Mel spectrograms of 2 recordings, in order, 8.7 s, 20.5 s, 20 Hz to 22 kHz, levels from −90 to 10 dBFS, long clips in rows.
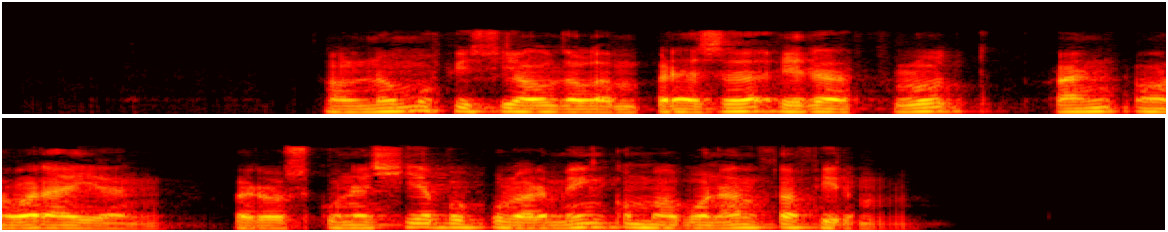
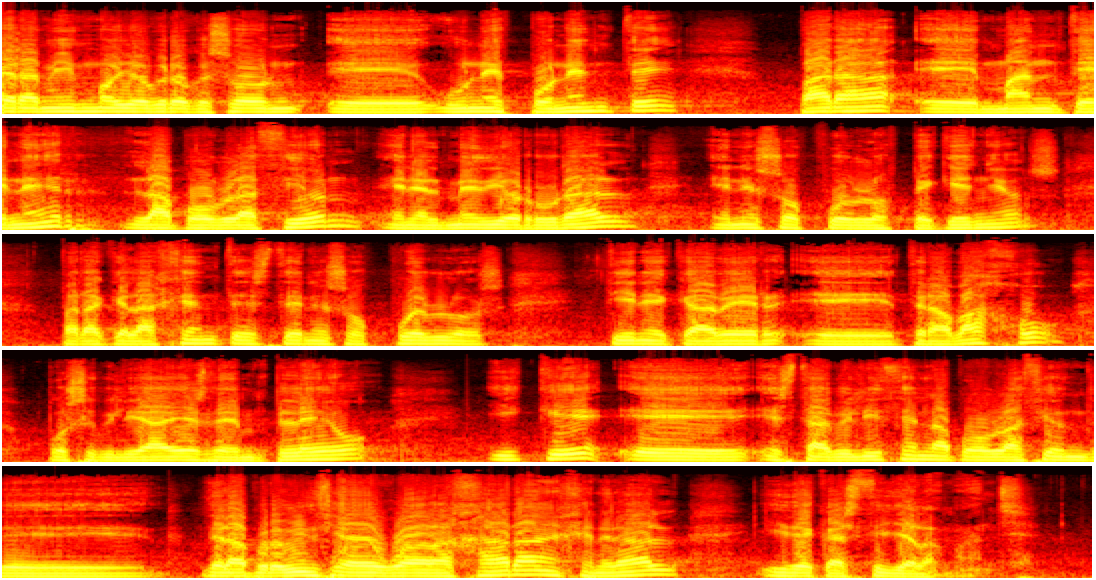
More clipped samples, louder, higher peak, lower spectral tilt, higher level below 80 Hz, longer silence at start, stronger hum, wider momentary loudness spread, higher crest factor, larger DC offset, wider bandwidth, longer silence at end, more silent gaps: second, under 0.1% vs 0.7%; second, -25 LUFS vs -8 LUFS; second, -10 dBFS vs 0 dBFS; about the same, -6 dB/octave vs -6 dB/octave; second, -56 dBFS vs -28 dBFS; first, 1.2 s vs 0 s; neither; about the same, 9 LU vs 9 LU; first, 16 dB vs 8 dB; neither; second, 8 kHz vs 17.5 kHz; first, 1 s vs 0.25 s; neither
